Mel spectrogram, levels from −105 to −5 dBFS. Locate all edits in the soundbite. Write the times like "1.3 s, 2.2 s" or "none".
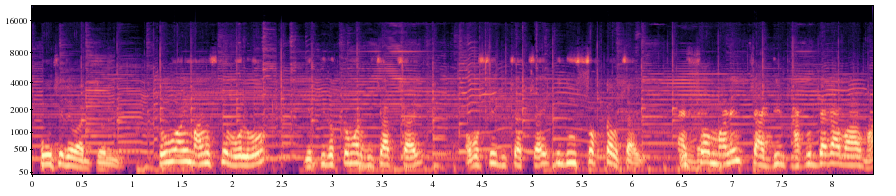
1.1 s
